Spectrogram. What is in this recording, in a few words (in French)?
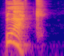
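"noir", French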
